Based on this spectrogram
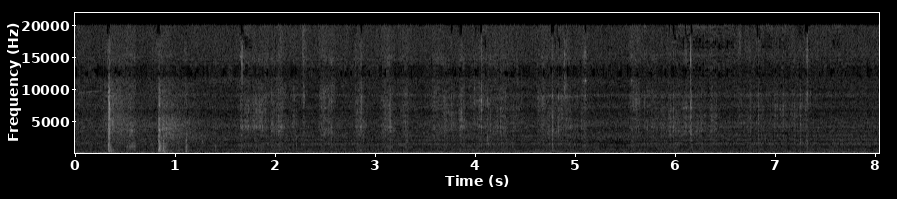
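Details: BMW E92 M3 with naturally aspirated 4.0 L S65 V8 idling with a steady, even low rumble, no hunting, after throttle valve cleaning and linkage lubrication; previously rough idle, oil smell, high fuel use.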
